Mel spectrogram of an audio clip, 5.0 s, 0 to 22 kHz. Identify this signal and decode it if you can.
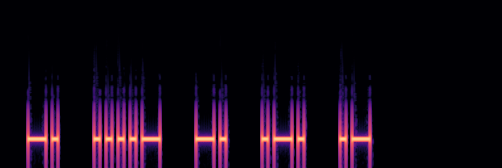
Morse code, heard as a keyed tone, about 20 wpm, spaced as for 15 wpm, 700 Hz. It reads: N4NRA
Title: 055 Lesson 10g - Letter r - Call Signs 20wpm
